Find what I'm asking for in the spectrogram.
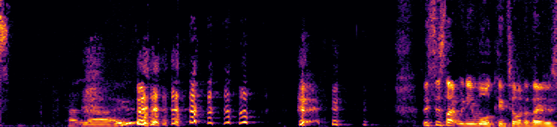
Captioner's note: laughs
